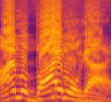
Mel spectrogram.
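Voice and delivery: very loud, very slow, proud, drawn-out yell. Retelling a dream of yelling up to heaven: proud yell, re-enacted. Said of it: "I say it just like that. Like real kind of proud".

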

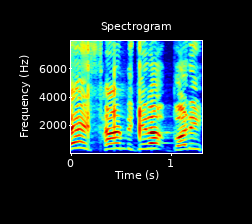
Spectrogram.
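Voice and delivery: very loud booming call. Imagining the voice that wakes Lazarus after four days: loud booming voice. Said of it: "a loud, booming voice".

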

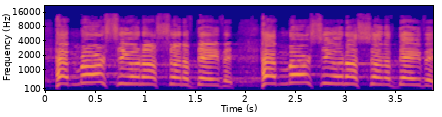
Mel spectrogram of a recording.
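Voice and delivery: high-pitched screaming, repeated crying out. Describing two blind men in a crowded street, acting out their screaming and crying out. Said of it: "screaming and crying out again and again".

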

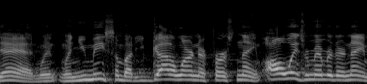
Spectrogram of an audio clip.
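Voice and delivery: ordinary delivery

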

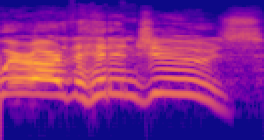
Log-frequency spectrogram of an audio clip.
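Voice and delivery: very loud, high soldier's bellow. Telling a story, voicing the soldier demanding answers, bellowing. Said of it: "the soldier bellows".

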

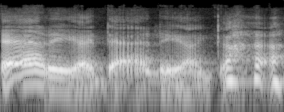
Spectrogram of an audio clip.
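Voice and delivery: imitated crying, pleading voice. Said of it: "I started crying".

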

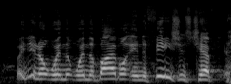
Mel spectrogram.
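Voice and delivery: breaking voice, cracking up high. Citing ephesians to listeners when the voice suddenly cracks, voice cracking. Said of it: "excuse me voice cracks puberty i'm sorry".

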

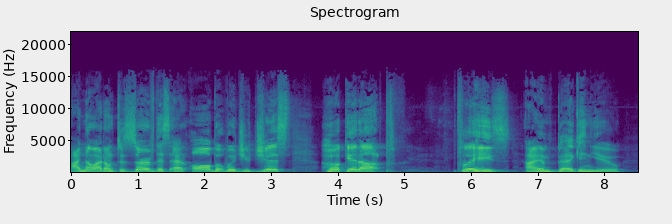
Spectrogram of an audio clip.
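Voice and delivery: loud pleading cry, begging tone. Retelling people begging Jesus for help: imitating someone crying out for mercy. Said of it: "they're crying out".

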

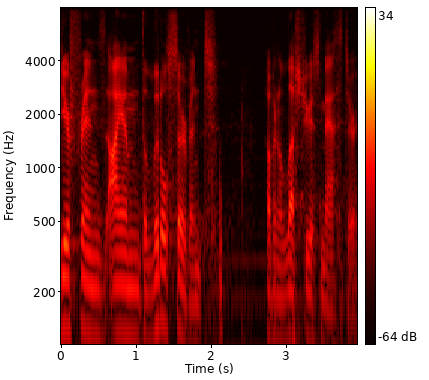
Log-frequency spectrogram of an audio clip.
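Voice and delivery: quiet, soft-spoken delivery. Retelling how a speaker addressed a church, imitating someone speaking quietly. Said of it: "and then he quietly said".

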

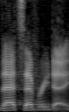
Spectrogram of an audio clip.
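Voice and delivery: dry, low, deadpan, totally unbothered. Retelling the reply to "Do you smell that?": imitating Alyssa's straight-faced reply. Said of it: "she looks at me straight-faced and says".

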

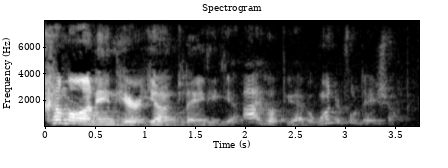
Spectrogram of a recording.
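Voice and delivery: put-on gallant, princely, overly courteous gentlemanly charm. Acting out a stranger's polite thanks at the door: imitating an overly polite reply. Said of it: "we're acting like princes".

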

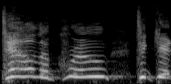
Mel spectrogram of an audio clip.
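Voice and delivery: piercing, shrill, very high-pitched yell. Retelling the church wedding coordinator's phone call, imitating a yell. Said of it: "she's yelling".

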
